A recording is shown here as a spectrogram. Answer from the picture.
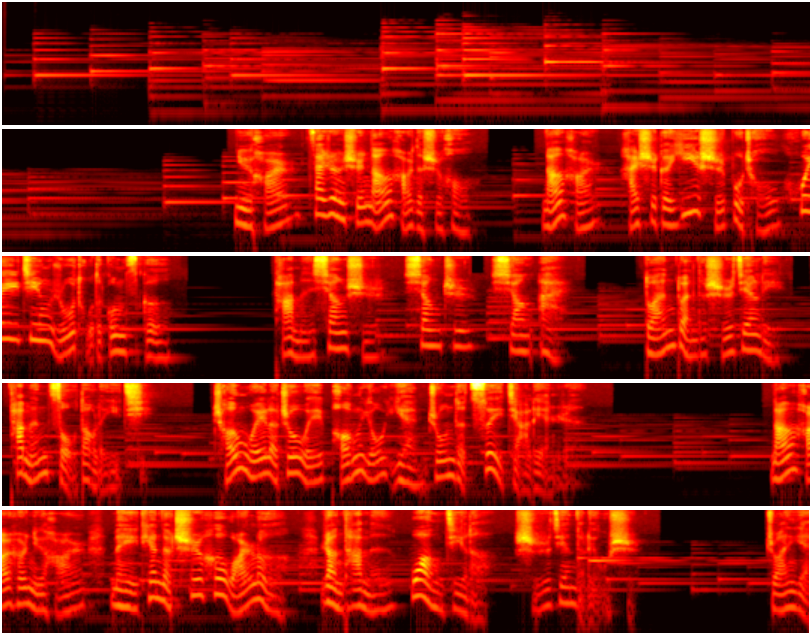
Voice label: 情感类 读物

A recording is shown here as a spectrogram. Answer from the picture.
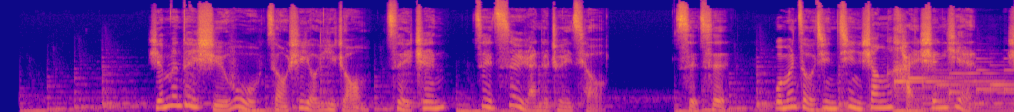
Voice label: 美食纪录片

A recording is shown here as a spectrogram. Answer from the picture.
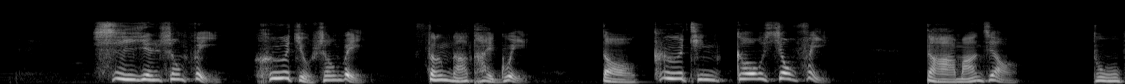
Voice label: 品牌 广告

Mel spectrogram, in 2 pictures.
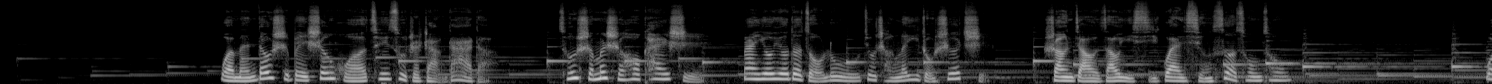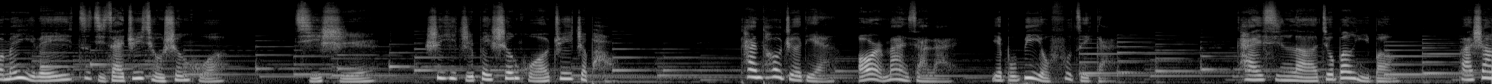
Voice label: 商业配音

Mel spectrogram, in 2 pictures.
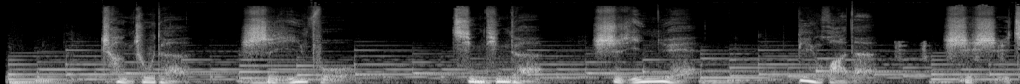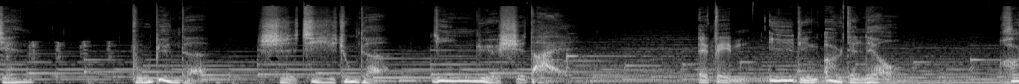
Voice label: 音乐厅混缩

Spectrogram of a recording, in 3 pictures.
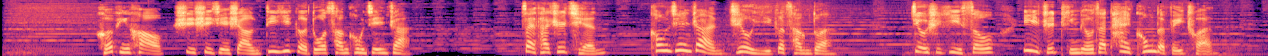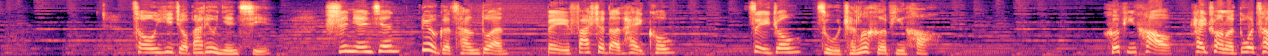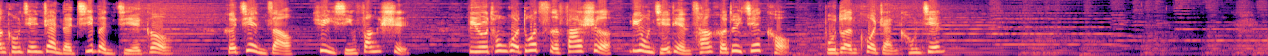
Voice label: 空间站女声纪录片

